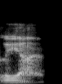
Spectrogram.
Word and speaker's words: Liu: I was going to say his name wrong, so I watched a few interviews with him, and he pronounces it Leo. So yeah, I was really paranoid. I was going to muck it up. So just in case, I looked. – So he actually pronounces it Leo.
